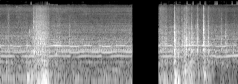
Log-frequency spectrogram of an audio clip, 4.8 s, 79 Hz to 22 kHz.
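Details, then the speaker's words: Pye VRD-300L VCR (1992 Daewoo chassis, saved from e-waste) rewinding: thin steady whine with a faint uneven edge as it strains; the drive belt is slipping. "Belt's starting to slip a bit. You can see that's going a lot faster than that is. And that's probably what's making that noise."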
